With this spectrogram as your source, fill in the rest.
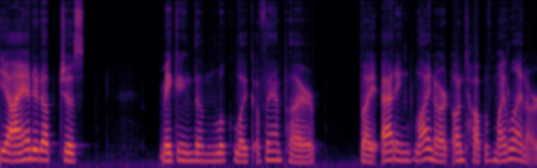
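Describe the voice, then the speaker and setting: At a moderate pace with ordinary pitch variation, the voice breaks into long, frequent pauses on a very clean recording with a silent background. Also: woman. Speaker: art channel creator. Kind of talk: drawing tutorial voiceover. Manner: soft-spoken, very quiet; casual, self-talking.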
